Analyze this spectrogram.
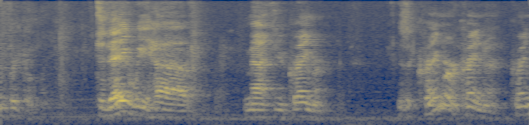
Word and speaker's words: Cranmer: It's Cranmer, but I think when you say it like 3 times fast, you say Cranmer. You just start to lose the N.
